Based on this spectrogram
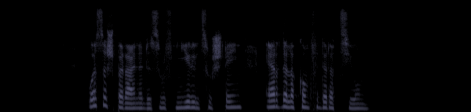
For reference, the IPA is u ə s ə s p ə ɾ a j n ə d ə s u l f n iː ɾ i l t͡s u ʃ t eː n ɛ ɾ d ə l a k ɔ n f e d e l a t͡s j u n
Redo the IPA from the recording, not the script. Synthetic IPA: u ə s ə ʃ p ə ɾ a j n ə d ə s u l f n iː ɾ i l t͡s u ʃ t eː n ɛ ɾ d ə l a k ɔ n f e d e ɾ a t͡s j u n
